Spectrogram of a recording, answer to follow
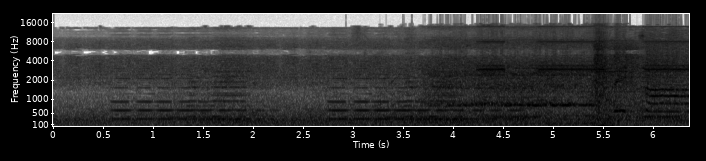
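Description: City traffic with many car horns honking, several long held horn notes overlapping over a rush of traffic noise and growing louder, with a short sharp crack about five and a half seconds in.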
